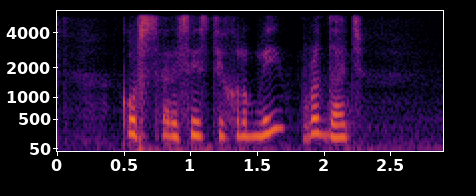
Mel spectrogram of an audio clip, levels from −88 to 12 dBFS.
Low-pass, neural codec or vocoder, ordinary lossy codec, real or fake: 5.4 kHz; codec, 16 kHz in and 24 kHz out, 0.9 kbps, LongCat-Audio-Codec, four codebook decoder; AAC, 48 kbps; fake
